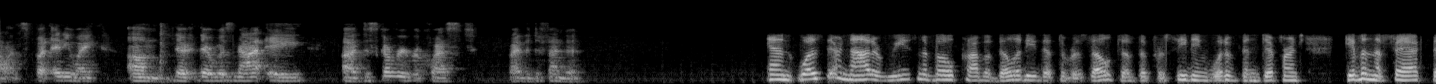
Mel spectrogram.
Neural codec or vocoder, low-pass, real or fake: vocoder, 24 kHz, 100 mel bands, Vocos; 7.2 kHz; fake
